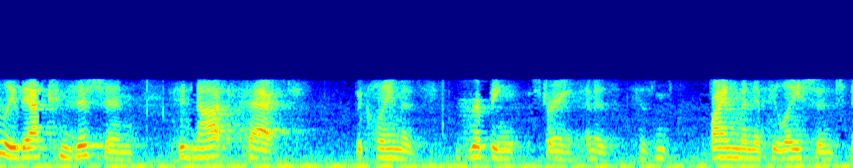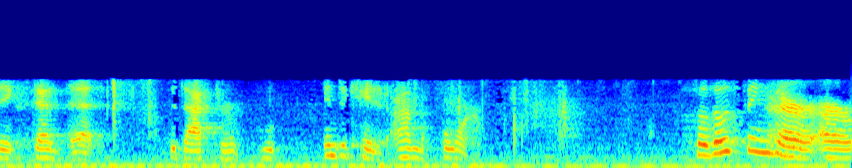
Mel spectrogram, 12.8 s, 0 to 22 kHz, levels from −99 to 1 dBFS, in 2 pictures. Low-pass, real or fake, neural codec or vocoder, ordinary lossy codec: 3.6 kHz; real; none; AAC, 16 kbps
